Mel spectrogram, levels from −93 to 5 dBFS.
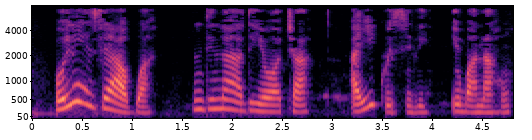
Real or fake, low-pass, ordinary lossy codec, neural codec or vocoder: fake; 7.2 kHz; MP3, 32 kbps; codec, 16 kHz, 2 kbps, FunCodec, trained on Chinese and English, 25 frames a second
